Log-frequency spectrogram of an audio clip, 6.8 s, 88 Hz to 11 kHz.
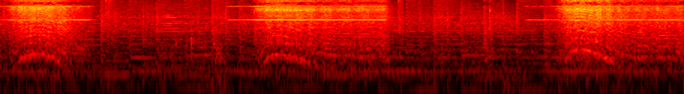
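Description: A power drill or driver runs screws into an RC car center differential on a DBXL-E 2.0, in three whirring bursts that spin up and wind down, close and fairly loud, with mechanical clicks between them.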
